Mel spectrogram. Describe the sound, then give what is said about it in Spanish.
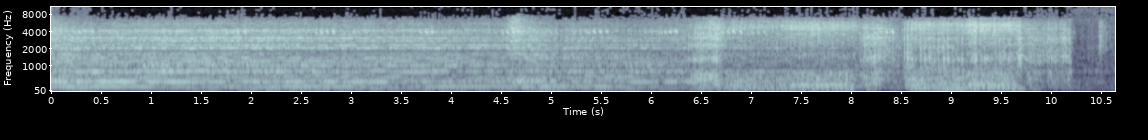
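A dog growls in alarm outside a ranch, facing the vegetation: low, rough, rumbling bursts, a few of them in the later half, rising over a steady humming background with no talk. “Alguien corre por el campo y el perro se alarma mirando hacia la vegetación. El animal comienza a gruñir.”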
